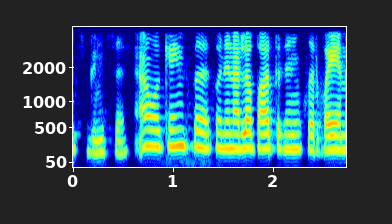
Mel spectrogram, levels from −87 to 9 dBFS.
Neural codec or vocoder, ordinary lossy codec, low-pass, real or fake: codec, 16 kHz, 2 kbps, X-Codec, HuBERT features, trained on LibriSpeech; none; 3.6 kHz; fake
